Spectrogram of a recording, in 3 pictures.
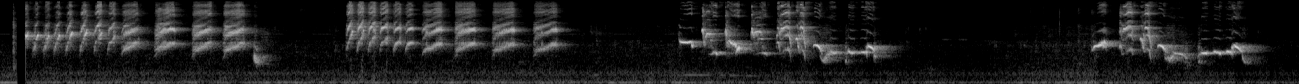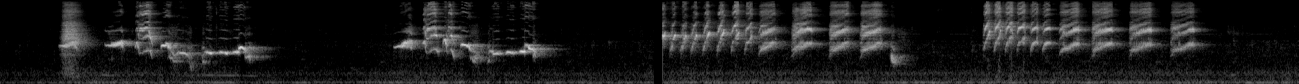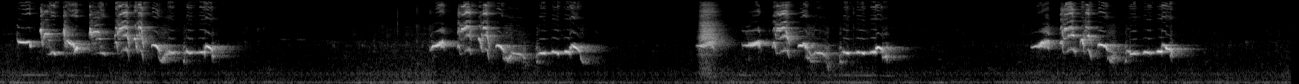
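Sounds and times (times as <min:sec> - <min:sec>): songbird singing phrases: 0:00.2 - 0:02.7, 0:03.5 - 0:05.8, 0:06.8 - 0:09.9, 0:10.9 - 0:12.7, 0:13.7 - 0:15.7, 0:16.9 - 0:18.6, 0:19.6 - 0:22.1, 0:22.8 - 0:25.1, 0:26.2 - 0:29.2, 0:30.3 - 0:32.1, 0:33.0 - 0:35.1, 0:36.3 - 0:38.0.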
